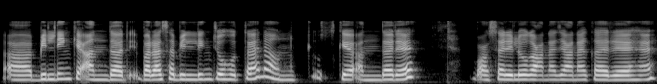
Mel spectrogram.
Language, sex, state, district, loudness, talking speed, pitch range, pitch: Hindi, female, Haryana, Rohtak, -14 LUFS, 200 wpm, 215-235 Hz, 225 Hz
